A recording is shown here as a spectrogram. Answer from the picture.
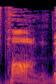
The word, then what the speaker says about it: Bong: It's Pong. They pronounce it Pong.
